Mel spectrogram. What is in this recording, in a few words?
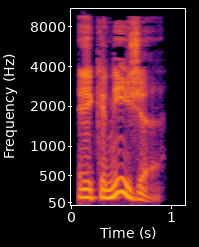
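"akinesia", British English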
